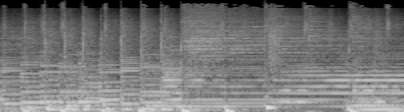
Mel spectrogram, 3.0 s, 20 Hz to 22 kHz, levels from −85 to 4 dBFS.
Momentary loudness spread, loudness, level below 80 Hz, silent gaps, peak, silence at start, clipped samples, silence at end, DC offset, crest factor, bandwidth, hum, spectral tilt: 3 LU; -15 LUFS; -22 dBFS; none; -6 dBFS; 0 s; under 0.1%; 0 s; 0.8%; 8 dB; over 20 kHz; none; -5 dB/octave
